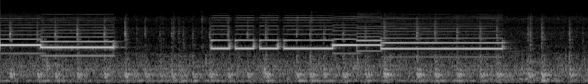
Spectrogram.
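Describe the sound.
Musical egg timer playing its melody for a soft-boiled egg: bright electronic beeping notes step up and down in three short phrases separated by brief gaps, over low background noise.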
